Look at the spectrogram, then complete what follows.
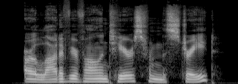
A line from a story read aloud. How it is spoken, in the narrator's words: Will asked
